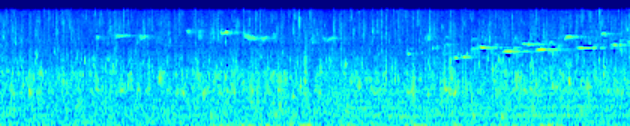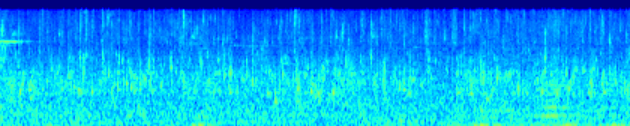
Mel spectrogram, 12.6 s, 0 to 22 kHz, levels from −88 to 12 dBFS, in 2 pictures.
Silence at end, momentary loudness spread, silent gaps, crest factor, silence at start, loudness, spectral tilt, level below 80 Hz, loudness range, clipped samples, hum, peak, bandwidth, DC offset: 0 s; 7 LU; none; 20 dB; 0 s; -34 LUFS; -1 dB/octave; -54 dBFS; 5 LU; under 0.1%; none; -16 dBFS; 17 kHz; under 0.1%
